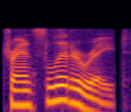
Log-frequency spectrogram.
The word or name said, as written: transliterate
